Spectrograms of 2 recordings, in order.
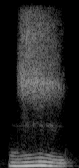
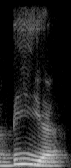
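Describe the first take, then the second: First: The d is said like "dj". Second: The d is said as a plain d. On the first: "esse dj" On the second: "a minha avó fala dia"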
